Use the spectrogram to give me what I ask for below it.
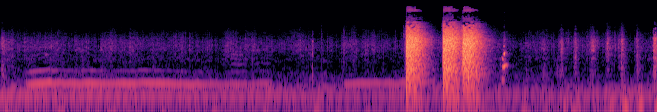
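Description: Gunshots ring out as a few sharp, loud bangs in quick succession, followed by a smaller crack, cutting across the steady low hum of a car engine left running.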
